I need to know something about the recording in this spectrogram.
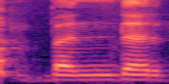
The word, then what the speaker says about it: बंदर: ये चित्र है बेटा बंदर का। कैसे लिखेंगे? देखिए, ब में अंग, द, र। और ये जो अंग की मात्रा का उच्चारण किस रूप में हम कर रहे हैं? आधे न के रूप में।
